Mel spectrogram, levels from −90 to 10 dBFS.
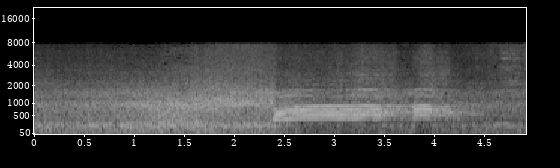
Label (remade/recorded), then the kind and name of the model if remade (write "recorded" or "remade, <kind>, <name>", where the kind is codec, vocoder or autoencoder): recorded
